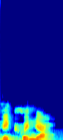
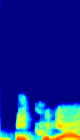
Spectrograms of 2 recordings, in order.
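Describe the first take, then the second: First: The word begins with a V sound. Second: The word begins with a B sound.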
